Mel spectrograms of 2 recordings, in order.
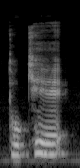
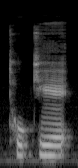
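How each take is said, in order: First: The word ends with a lengthened e sound. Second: The word ends with a lengthened e sound.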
